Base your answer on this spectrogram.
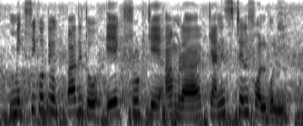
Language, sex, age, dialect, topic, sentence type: Bengali, male, 25-30, Standard Colloquial, agriculture, statement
